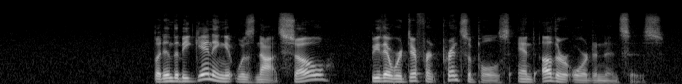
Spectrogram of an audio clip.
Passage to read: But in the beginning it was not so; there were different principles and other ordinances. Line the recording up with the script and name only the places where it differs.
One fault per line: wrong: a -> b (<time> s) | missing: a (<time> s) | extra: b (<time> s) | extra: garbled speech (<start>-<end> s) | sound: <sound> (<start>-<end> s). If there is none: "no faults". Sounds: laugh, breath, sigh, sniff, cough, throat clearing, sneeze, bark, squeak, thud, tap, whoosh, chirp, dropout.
extra: be (3.7 s)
